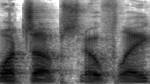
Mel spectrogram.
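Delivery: loud, rough, creaky ranting voice. Voicing Bigfoot greeting a player, in an Alex Jones voice. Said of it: "he sounds just like Alex Jones".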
